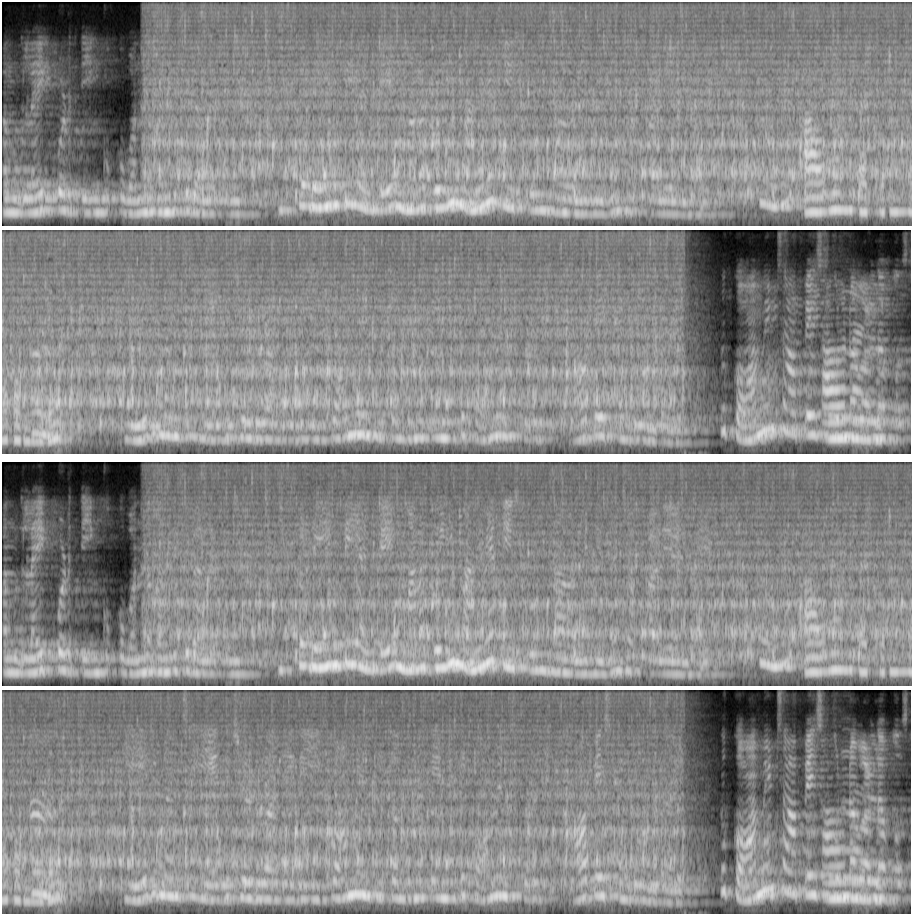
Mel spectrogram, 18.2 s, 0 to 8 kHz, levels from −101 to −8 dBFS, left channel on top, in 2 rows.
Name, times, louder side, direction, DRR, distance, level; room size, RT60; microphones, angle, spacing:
voice 1, 0.0-2.4 2.8-7.1 7.5-7.9 9.4-9.7 10.3-15.9 16.3-18.1, right 1 dB, 30° right, 3 dB, 2.8 m, -27 dB
sound 1, 1.4-15.9, left 2 dB, 10° left, 1.7 m, -29 dB
voice 2, 8.0-9.7 17.3-17.9, left 2 dB, 75° left, 12 dB, 1.6 m, -26 dB
26.0 x 24.0 x 8.3 m, 1.2 s
head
